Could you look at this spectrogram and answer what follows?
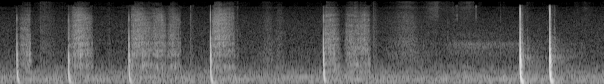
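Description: Pen strokes scratching on paper while working a derivative-at-a-point problem in math, a series of short close scrapes about every third of a second, ending with two sharper, louder strokes.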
